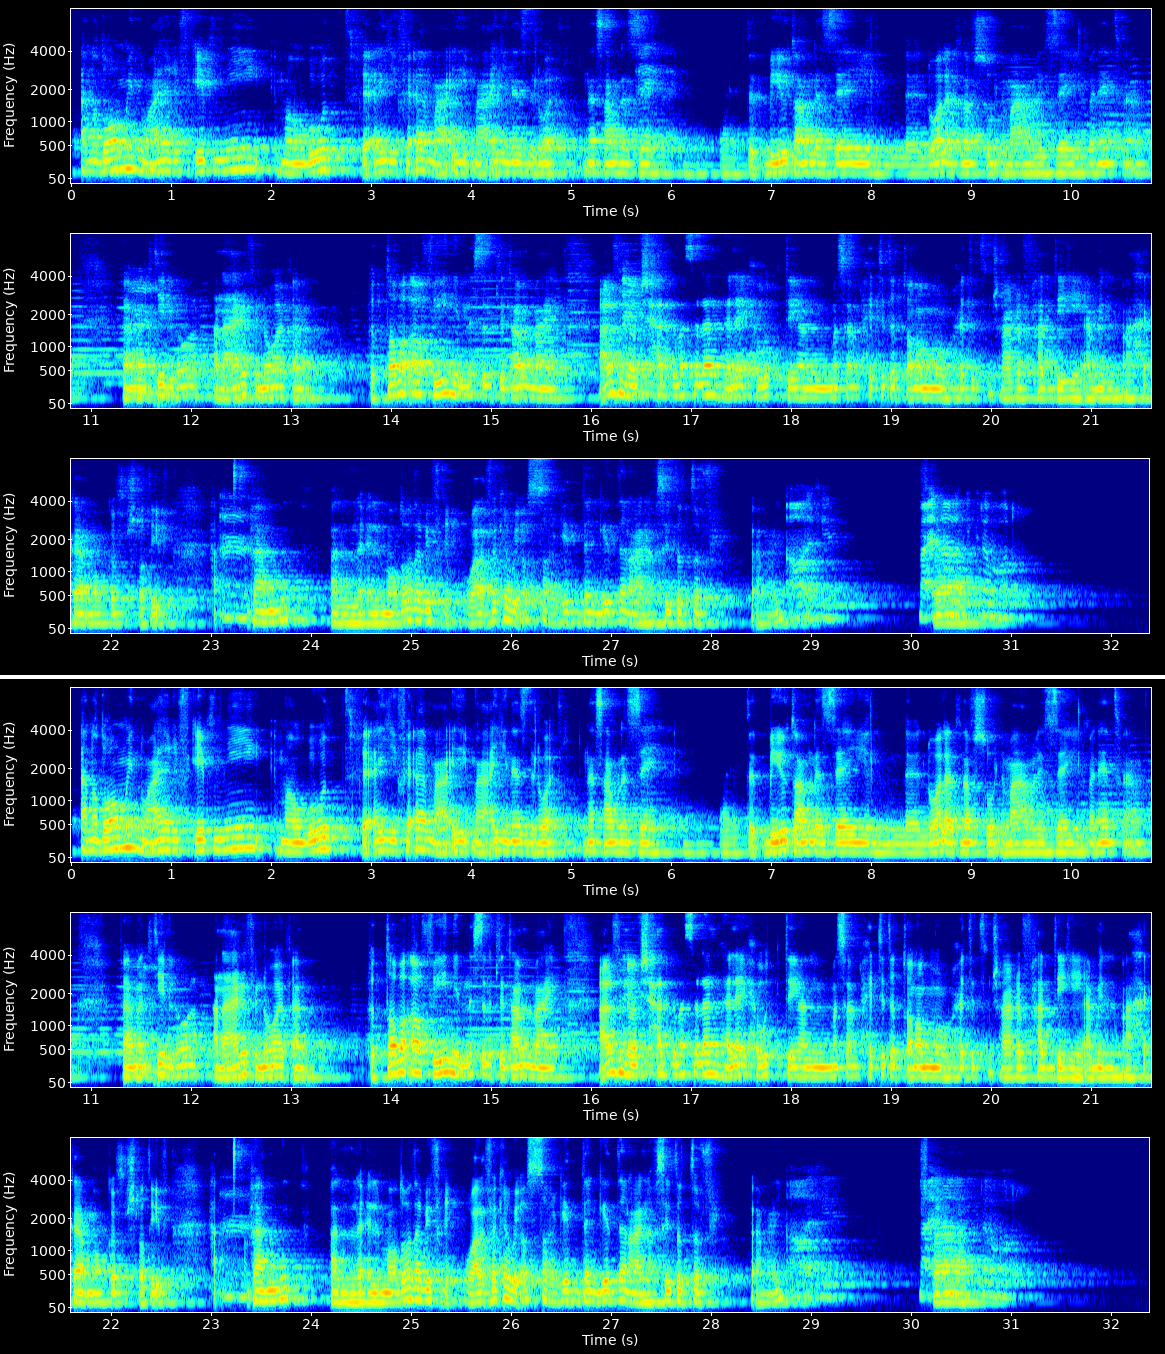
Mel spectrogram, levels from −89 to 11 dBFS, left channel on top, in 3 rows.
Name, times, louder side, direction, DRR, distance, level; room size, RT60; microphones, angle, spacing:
voice 1, 0.1-13.2 13.8-23.1 23.4-23.8 24.2-28.1 28.4-28.8 30.2-30.5, right 3 dB, 35° right, 6 dB, 0.4 m, -26 dB
voice 2, 5.6-6.1 11.4-11.8 16.3-16.7 23.1-23.6 28.7-29.3 30.1-31.0, left 1 dB, 45° left, 0 dB, 1.9 m, -36 dB
Brass instrument, 9.1-12.7 13.1-16.7, equal, 10° right, 1.0 m, -44 dB
10.5 x 10.5 x 2.3 m, 1.5 s
head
